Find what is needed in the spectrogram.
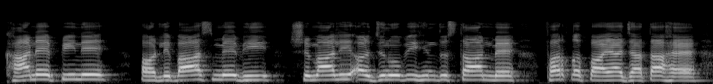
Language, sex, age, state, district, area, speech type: Urdu, male, 18-30, Bihar, Purnia, rural, spontaneous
